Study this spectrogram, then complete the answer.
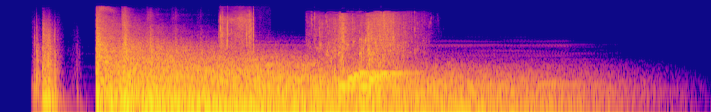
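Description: A game sound effect swells loudly, then fades away.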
